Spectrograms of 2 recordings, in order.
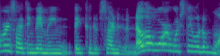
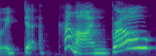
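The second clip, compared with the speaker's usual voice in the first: exasperated outburst; 2 semitones higher, 4 dB louder, slower than usual. Real, not acted. Reviewer fed up with the movie, yelps bro. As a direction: throw up your hands at the plot.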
